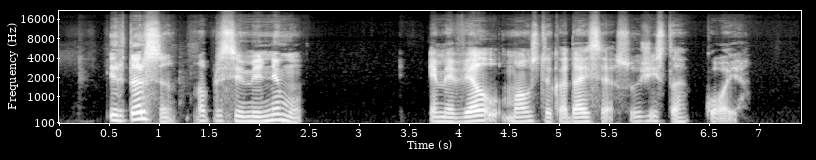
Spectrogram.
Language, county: Lithuanian, Vilnius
